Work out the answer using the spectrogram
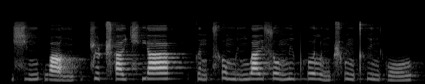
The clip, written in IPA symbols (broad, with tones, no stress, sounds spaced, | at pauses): ɕ i˨˦ ŋ k w ɑ̰˨˩ ŋ | t͡ɕ y˦ ʈ͡ʂʰ a˦ ɪ̯ t͡ɕʰ j ä˦ | k ə̰˨˩ n t͡sʰ ɤ˥˨ m ḭ˨˩ n̪ w a˦ ɪ̯ s o˥˨ ʊ̯ n̪ i˥˨ pʰ ɤ˦ l ʊ̰˨˩ ŋ ʈ͡ʂʰ ʊ˥˨ ŋ t̪ʰ i˥˨ n k o˨˦ ʊ̯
